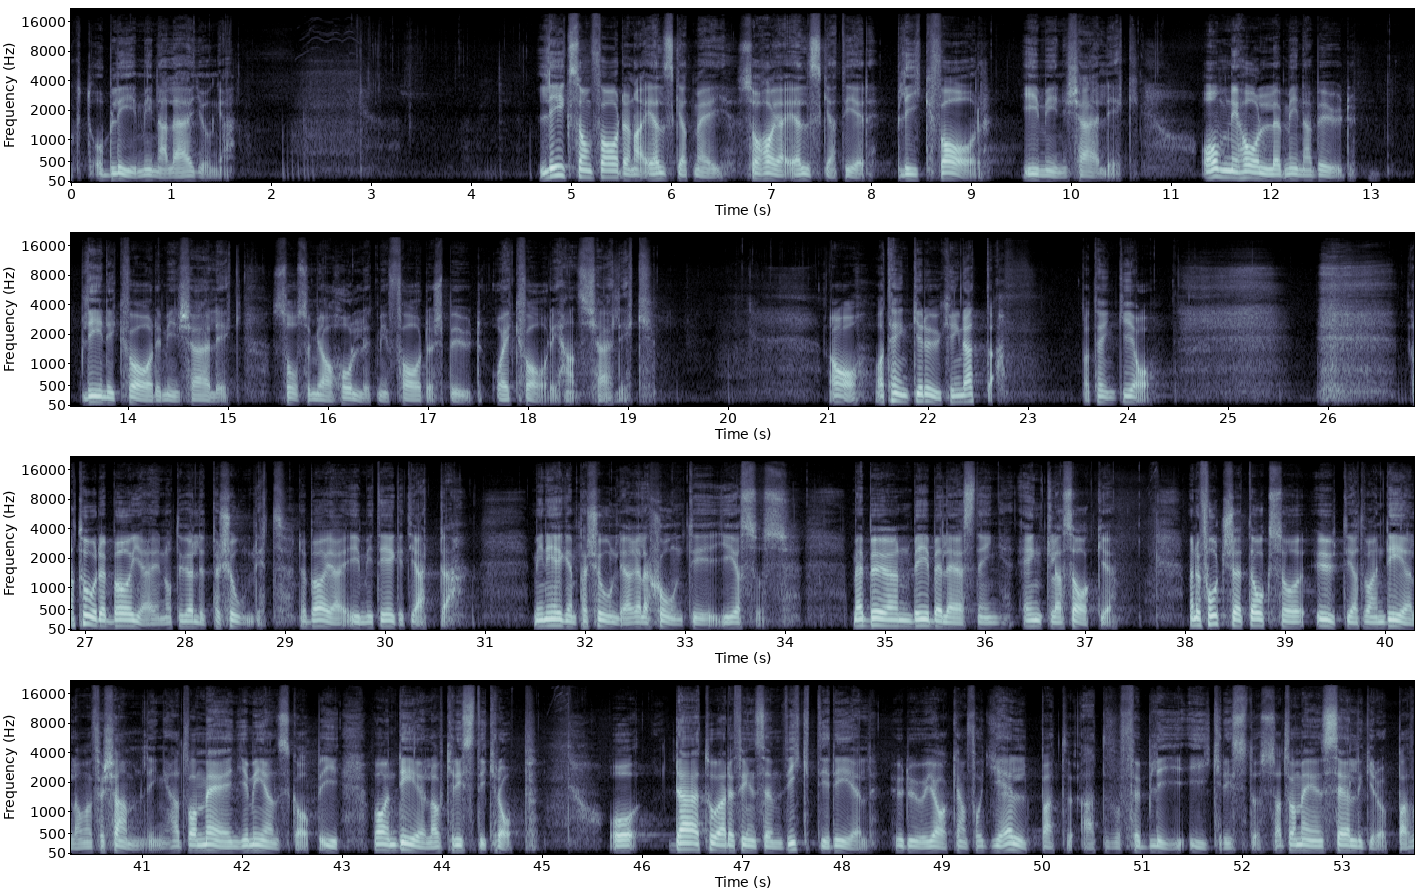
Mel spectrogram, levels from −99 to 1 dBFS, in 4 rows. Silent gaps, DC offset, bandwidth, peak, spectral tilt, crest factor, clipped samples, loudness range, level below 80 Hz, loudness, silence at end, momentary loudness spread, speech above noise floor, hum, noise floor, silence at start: none; under 0.1%; 19.5 kHz; -2 dBFS; -4 dB/octave; 22 dB; under 0.1%; 8 LU; -90 dBFS; -24 LUFS; 0 s; 16 LU; 48 dB; none; -71 dBFS; 0.05 s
